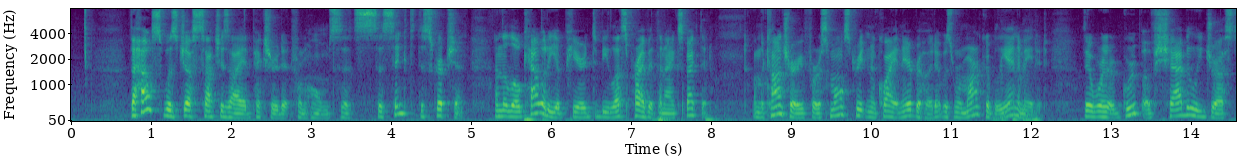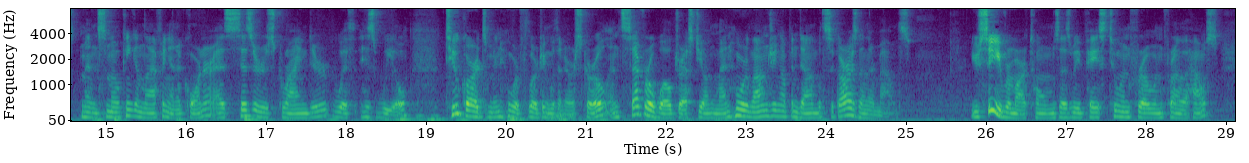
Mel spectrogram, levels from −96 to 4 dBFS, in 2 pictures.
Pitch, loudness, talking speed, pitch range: 135 Hz, -27 LUFS, 210 wpm, 120-165 Hz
